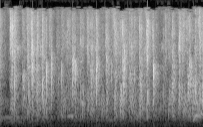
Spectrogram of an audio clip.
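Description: Members of a Buddhist sutra lecture audience clap together in a steady, dense patter that runs throughout, fairly close and even in loudness, with no talk over it.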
